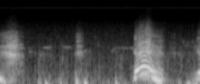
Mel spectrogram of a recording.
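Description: A person's short cry, falling steeply in pitch, about a second and a half in, with a couple of faint clicks before it.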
